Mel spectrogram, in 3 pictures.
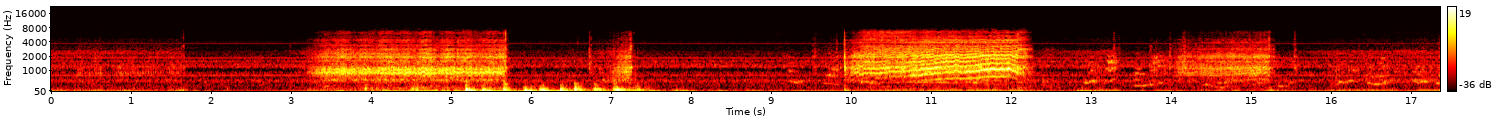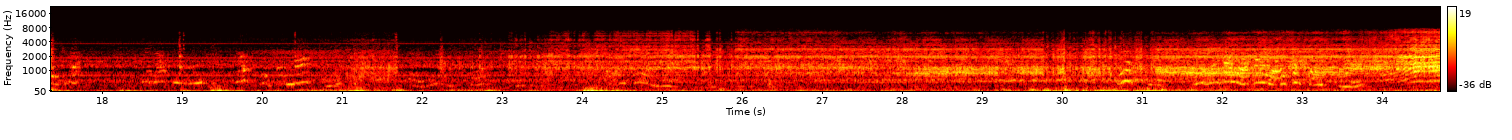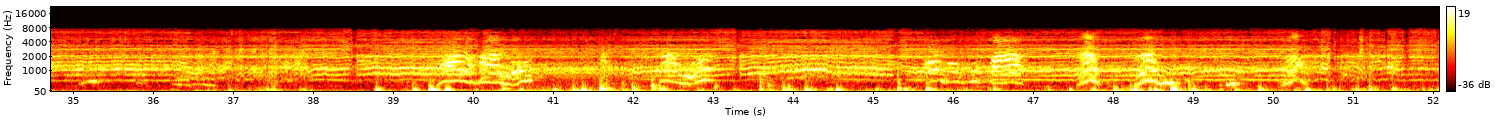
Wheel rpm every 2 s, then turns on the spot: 10, 10, 30, 10, 0, 50, 20, 20, 0, 0, 0, 10, 20, 20, 30, 30, 30, 50, 70, 70, 60, 70, 70, 70, 70, 70.
0-6 12-14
